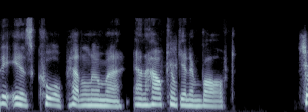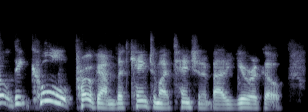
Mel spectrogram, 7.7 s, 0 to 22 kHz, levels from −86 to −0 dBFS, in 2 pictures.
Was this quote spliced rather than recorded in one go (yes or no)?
yes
